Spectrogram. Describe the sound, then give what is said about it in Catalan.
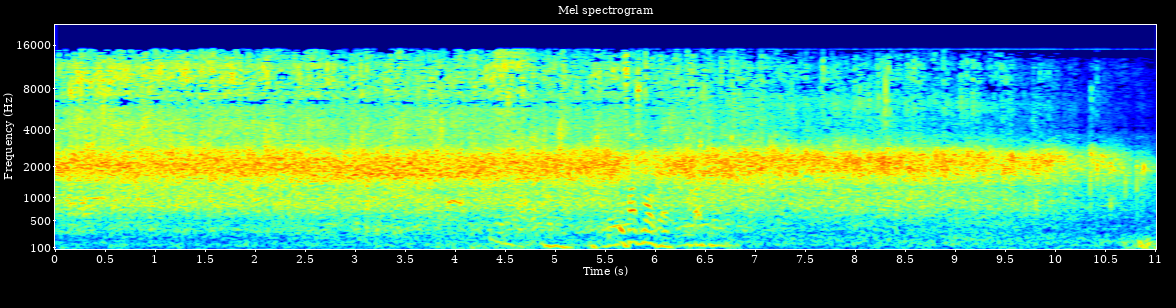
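Sustained applause from an auditorium audience at the 26th Premis Enderroc awards ceremony, greeting the editorial director of the Enderroc group: a dense, steady wash of clapping that holds loud for about eleven seconds, with a few voices briefly audible underneath before it tapers slightly at the end. “Heu d'aplaudir moltíssim ara.”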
